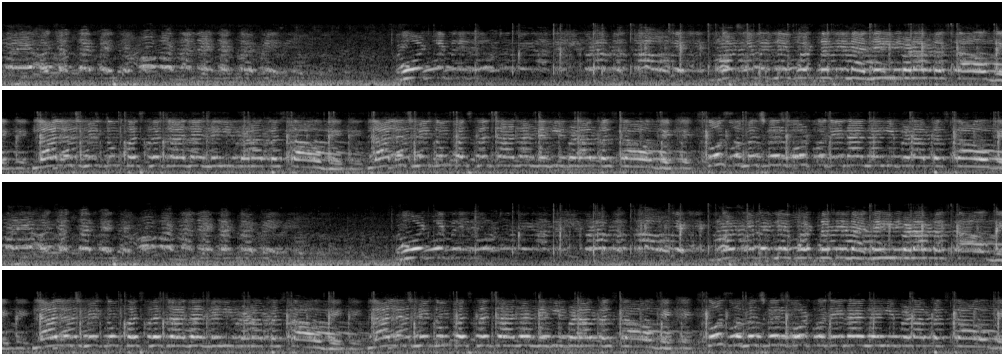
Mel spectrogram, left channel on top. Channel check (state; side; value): normal; both; correlation 0.35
